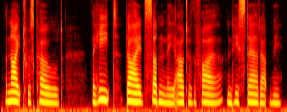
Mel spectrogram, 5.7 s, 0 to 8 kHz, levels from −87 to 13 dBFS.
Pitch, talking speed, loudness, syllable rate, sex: 180 Hz, 175 wpm, -17 LUFS, 4.2 syllables/s, female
